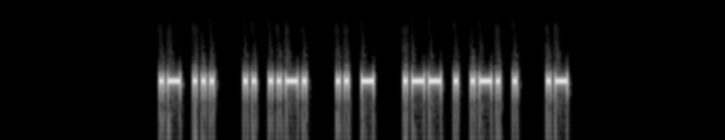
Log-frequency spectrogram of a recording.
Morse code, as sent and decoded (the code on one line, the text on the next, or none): .- ... / .. ..-. / .. - / .-- . .-. / .-
AS IF IT WERE A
